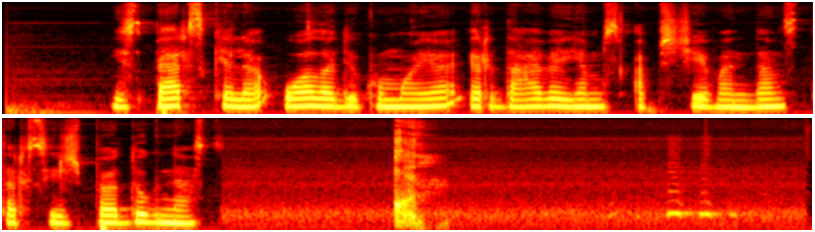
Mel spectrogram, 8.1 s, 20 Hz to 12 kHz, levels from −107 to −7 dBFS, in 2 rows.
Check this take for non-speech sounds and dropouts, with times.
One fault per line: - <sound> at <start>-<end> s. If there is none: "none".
- cough at 6.0-6.3 s
- laugh at 7.1-7.9 s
